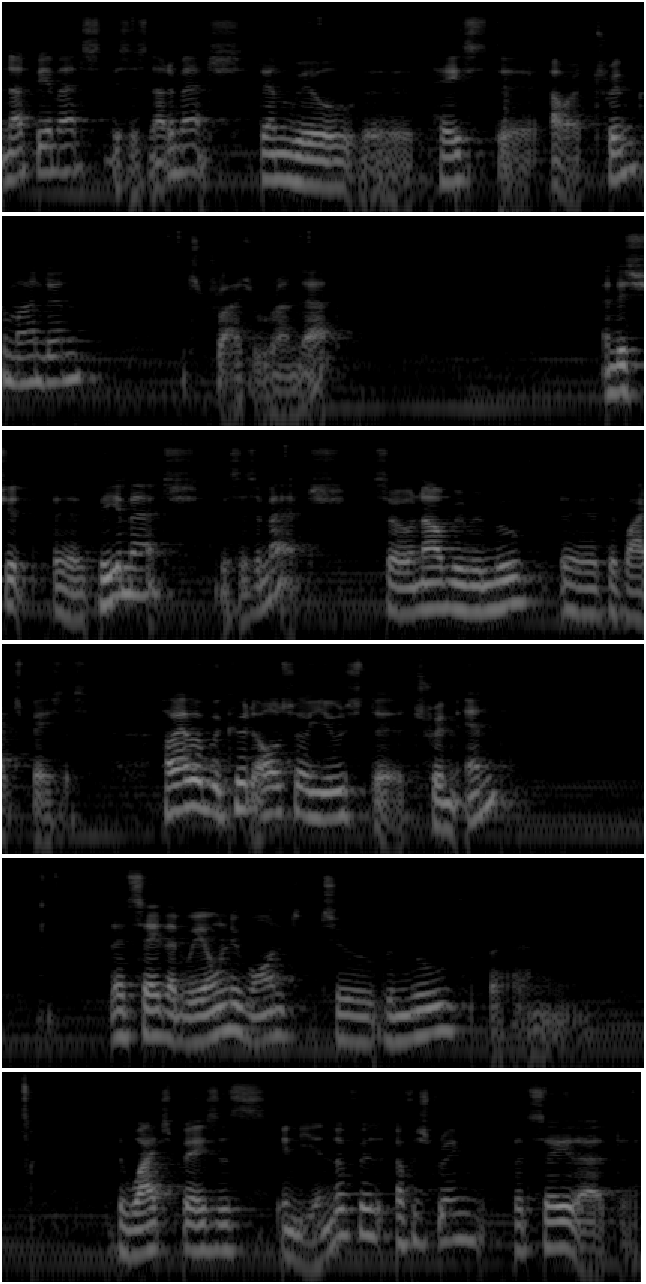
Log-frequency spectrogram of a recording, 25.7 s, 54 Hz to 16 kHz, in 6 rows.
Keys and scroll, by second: 3.0 ctrl+v.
